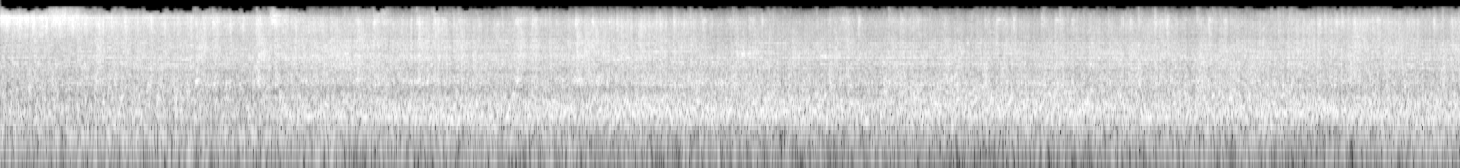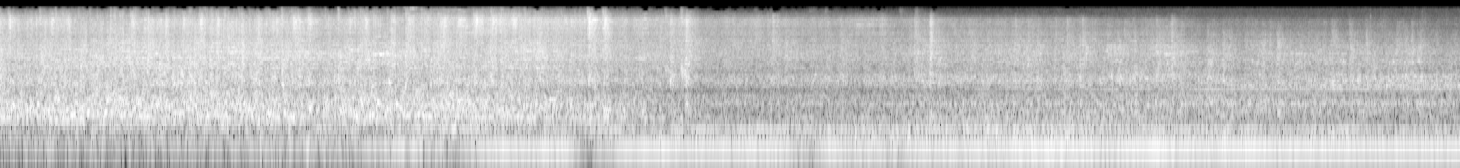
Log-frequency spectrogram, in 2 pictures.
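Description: LHB passenger coaches of a long train rolling past at speed: a loud, steady clatter of wheels over the rail joints with rushing noise. About two-thirds of the way through, the clatter thins and a low steady hum takes over as the end of the train moves away.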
